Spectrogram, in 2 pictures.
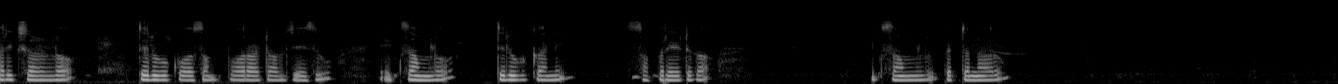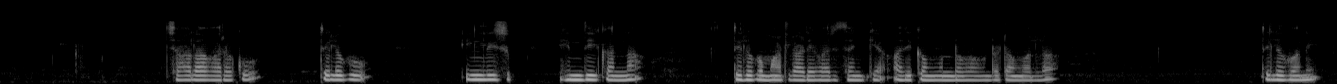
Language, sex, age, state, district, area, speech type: Telugu, female, 30-45, Andhra Pradesh, Sri Balaji, rural, spontaneous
